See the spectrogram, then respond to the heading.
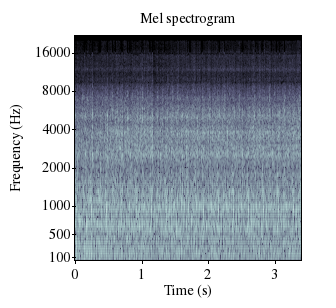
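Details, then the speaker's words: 1950s Massey Ferguson 35 three-cylinder diesel warming up at cold idle: uneven stumble, one cylinder intermittently missing with a different crackle, gone when warm; owner suspects a small blockage in the injection pump. "And there she is running clean now, and then she starts back at it for a second. When it warms up, that's gone. It's strange. There's a different crackle off the engine when it's running like that as well."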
